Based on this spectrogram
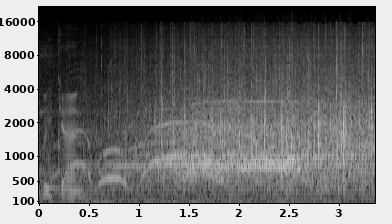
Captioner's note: applause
